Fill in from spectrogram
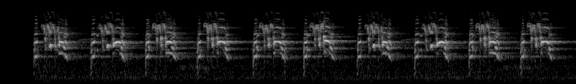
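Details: Eagle calls to frighten birds: a steady series of harsh, squawking notes repeated about twice per second, each note short and raspy, with no other sounds.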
